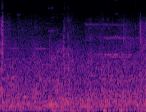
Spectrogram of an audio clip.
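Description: Jet airliner's engines during the landing roll, a steady rushing roar with a faint high whine in the second half.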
